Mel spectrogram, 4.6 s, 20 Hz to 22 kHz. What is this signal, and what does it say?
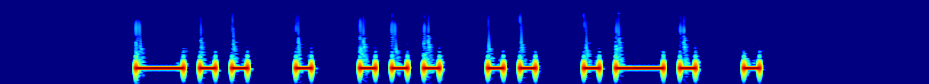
Morse code, heard as a keyed tone, about 15 wpm, 700 Hz. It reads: DESIRE
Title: Sentences from Top 1100 Words - New Word Drill Alt - 15wpm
